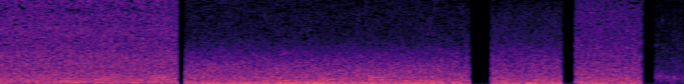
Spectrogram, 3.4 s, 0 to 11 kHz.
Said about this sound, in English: Loop water. Loop waterfall. Loop waterfall 1.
